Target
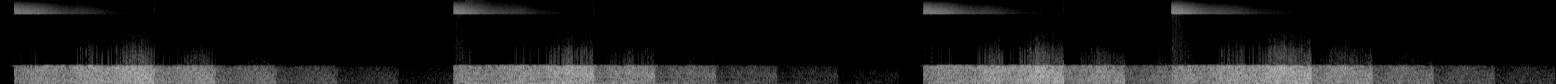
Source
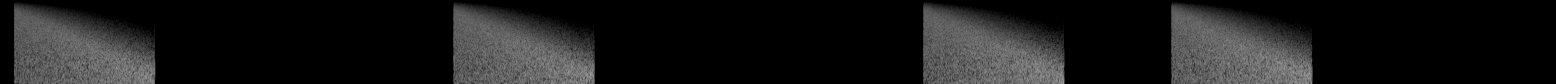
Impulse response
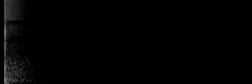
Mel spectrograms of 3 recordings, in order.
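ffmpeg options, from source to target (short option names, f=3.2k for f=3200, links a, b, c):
-filter_complex "[0:a]asettb=1/sr,asplit=3[a][b][c];[a]atrim=end=4.654[d];[b]atrim=start=4.65:end=5.8,asetpts=PTS-STARTPTS,afade=t=in:d=0.004:c=qsin,afade=t=out:st=1.146:d=0.004:c=qsin,aeval=exprs='if(lt(val(0),0),0.708*val(0),val(0))':c=same[e];[c]atrim=start=5.796[f];[d][e]acrossfade=d=0.004:c1=hsin:c2=qsin[g];[g][f]acrossfade=d=0.004:c1=qsin:c2=hsin,afftfilt=real='re*(1-between(b*sr/4096,870,11000))':imag='im*(1-between(b*sr/4096,870,11000))':win_size=4096:overlap=0.75,tremolo=f=2.1:d=0.34,asplit=2[h][i];[i]volume=29dB,asoftclip=hard,volume=-29dB,volume=-3.5dB[j];[h][j]amix=inputs=2:normalize=0,asplit=2[k][l];[l]adelay=610,lowpass=f=1k:p=1,volume=-6dB,asplit=2[m][n];[n]adelay=610,lowpass=f=1k:p=1,volume=0.4,asplit=2[o][p];[p]adelay=610,lowpass=f=1k:p=1,volume=0.4,asplit=2[q][r];[r]adelay=610,lowpass=f=1k:p=1,volume=0.4,asplit=2[s][t];[t]adelay=610,lowpass=f=1k:p=1,volume=0.4[u];[k][m][o][q][s][u]amix=inputs=6:normalize=0,volume=7dB"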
